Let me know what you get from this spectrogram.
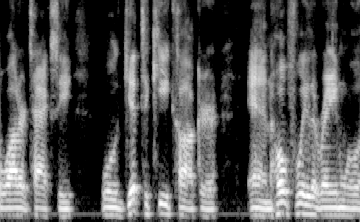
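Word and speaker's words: Caye Caulker: Keycocker. I keep saying kcocker, but I'm told it's pronounced keycocker, but it's spelled c a ye,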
